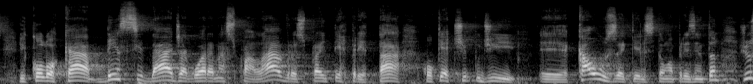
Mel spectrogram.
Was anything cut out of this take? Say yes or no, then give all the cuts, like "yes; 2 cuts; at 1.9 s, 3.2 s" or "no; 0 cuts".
no; 0 cuts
